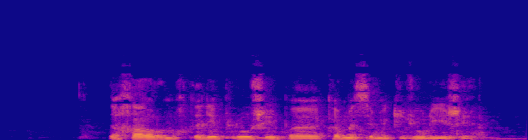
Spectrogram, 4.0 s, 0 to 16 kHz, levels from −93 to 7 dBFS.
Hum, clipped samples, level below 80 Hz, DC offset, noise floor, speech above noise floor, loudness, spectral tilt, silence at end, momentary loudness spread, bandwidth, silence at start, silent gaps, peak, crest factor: none; under 0.1%; -72 dBFS; under 0.1%; -87 dBFS; 62 dB; -26 LUFS; -6 dB/octave; 0.35 s; 10 LU; 7.8 kHz; 0.8 s; none; -10 dBFS; 16 dB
